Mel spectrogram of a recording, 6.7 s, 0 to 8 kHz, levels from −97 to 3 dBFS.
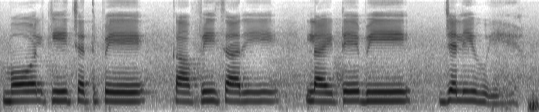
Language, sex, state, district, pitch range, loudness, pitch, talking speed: Hindi, female, Rajasthan, Jaipur, 200-210 Hz, -15 LUFS, 205 Hz, 100 wpm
